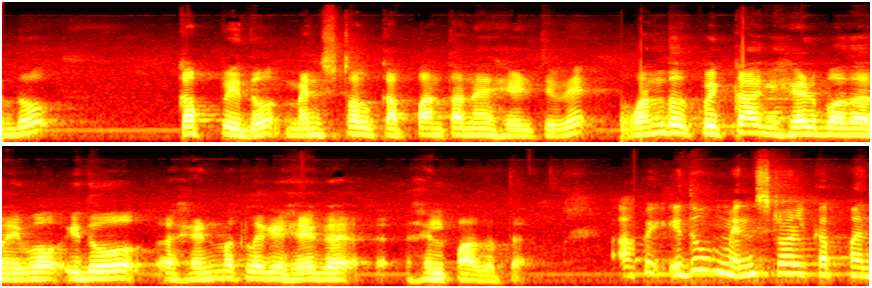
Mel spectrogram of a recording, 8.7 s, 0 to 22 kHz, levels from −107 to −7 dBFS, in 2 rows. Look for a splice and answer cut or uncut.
uncut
